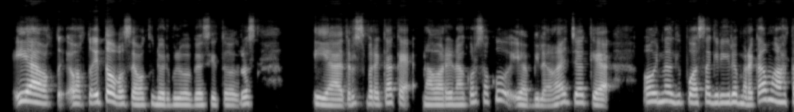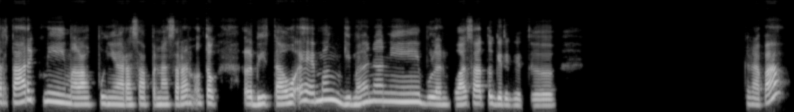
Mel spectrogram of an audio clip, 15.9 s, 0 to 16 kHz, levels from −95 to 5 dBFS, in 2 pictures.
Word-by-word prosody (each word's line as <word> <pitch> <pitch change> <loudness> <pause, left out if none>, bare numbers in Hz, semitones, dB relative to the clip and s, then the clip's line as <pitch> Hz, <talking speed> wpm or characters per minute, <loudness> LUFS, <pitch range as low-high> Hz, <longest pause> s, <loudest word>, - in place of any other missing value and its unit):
iya 245 -2 +8
waktu 200 0 -7
waktu 195 +2 -1
itu, - - +8
maksudnya 185 -3 +1
waktu 190 - -11
2015 165 0 0
itu 175 - -1 0.2
terus 190 +1 -2 0.6
iya, 165 -4 +2
terus 195 +4 -4
mereka 185 +3 -1
kayak 185 - -1
nawarin 170 +1 0
aku, 175 +7 -4
terus 250 - -6
aku 300 - -5
ya 175 -2 -1
bilang 160 +1 -4
aja 230 +2 0
kayak, 165 -3 +2 0.4
"oh 245 - +3
ini 245 - -2
lagi 225 - -5
puasa 225 +1 +1
gini 220 0 -2
gini" 240 - +4
mereka 185 +11 +2
malah 240 -4 +2
tertarik 230 +5 +2
nih, 250 -3 +1
malah 180 -1 +2
punya 185 -3 0
rasa 175 +1 -1
penasaran 180 +2 -1
untuk 200 -1 -1 0.2
lebih 190 0 +2
tahu, 195 +4 +3
"eh 265 -2 0
emang 295 -1 +2
gimana 225 +9 0
nih 245 -1 +1
bulan 180 -2 0
puasa 190 +3 +1
tuh?" - - -1
gitu 175 - 0 0.2
gitu. 155 0 -4 1.9
Kenapa? 440 - +2
190 Hz, 180 wpm, -24 LUFS, 175-235 Hz, 1.9 s, iya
